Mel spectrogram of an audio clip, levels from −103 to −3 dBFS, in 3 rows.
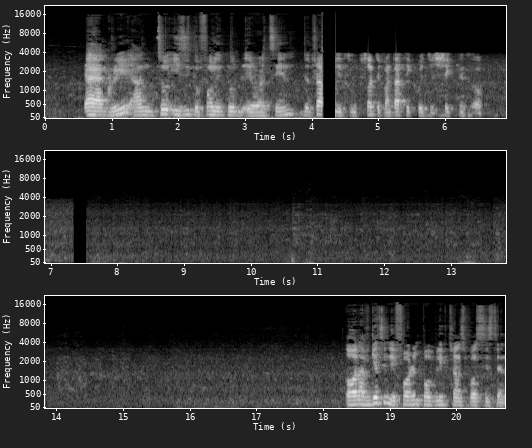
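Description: From 4.15 to 7.53 s the input likely switched to a poorer device: after a 200 ms silence, the speech turns dull, with nothing above 3.8 kHz.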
